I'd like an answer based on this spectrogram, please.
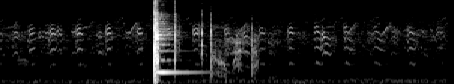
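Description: A single shot from a Jawara Mauser PCP air rifle about two seconds in: a sharp crack followed by a short metallic ring that fades within half a second. Birds chirp repeatedly throughout.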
